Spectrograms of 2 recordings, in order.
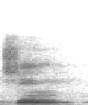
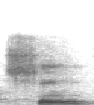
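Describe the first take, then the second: First: The word begins with a j sound. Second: The word begins with a ch sound. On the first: The speaker calls it right. "jing like J I N G ... is correct" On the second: The speaker calls it wrong. "I'm not pronouncing it like ching"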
